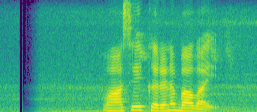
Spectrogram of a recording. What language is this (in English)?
Sinhala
